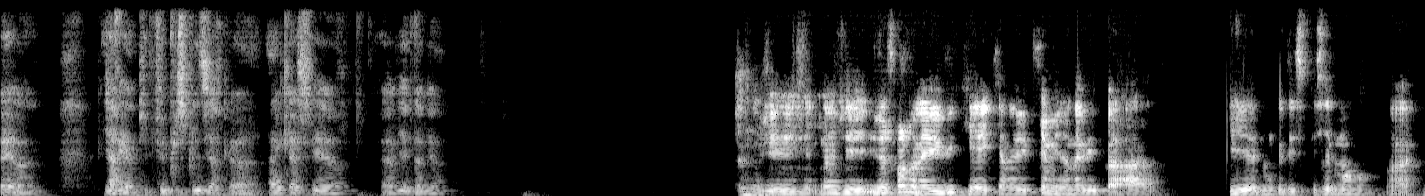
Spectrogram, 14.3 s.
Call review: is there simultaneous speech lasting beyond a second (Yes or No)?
No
